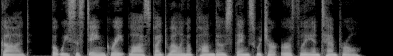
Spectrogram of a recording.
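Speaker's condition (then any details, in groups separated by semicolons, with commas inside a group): No condition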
